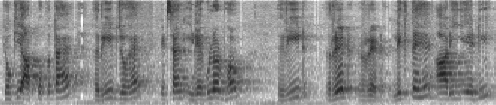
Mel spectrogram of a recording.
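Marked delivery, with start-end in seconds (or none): 4.4-5.2 रेड, the past tense, said like the colour red; रेड with a short clipped e; read as red. Shown as a demonstration. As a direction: say रेड with a short e, rhyming with bed. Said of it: "लेकिन उसको पढ़ेंगे रेड".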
